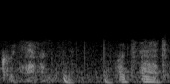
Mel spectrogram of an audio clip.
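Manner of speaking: a hushed, horrified whisper at the sound. Acted. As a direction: gasp it under your breath. Hears the beating heart.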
